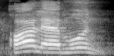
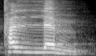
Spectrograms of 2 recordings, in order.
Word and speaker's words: قلم: من Donc, ça fait قلم qalamun. قلم Et à l'arrêt, قلم n'appuie pas sur l'em. Tu fais qalem.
